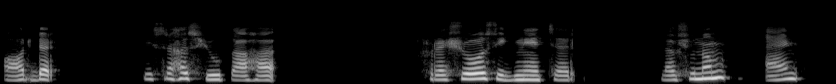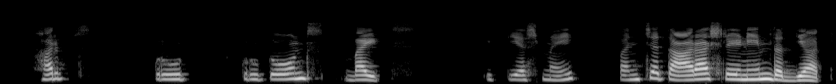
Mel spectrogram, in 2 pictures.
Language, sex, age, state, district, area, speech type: Sanskrit, other, 18-30, Andhra Pradesh, Chittoor, urban, read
